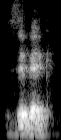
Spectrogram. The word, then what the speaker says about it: Zivik: Zivik, is that how you say it? Zivik? Like civic, but with a Z. Zivik.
